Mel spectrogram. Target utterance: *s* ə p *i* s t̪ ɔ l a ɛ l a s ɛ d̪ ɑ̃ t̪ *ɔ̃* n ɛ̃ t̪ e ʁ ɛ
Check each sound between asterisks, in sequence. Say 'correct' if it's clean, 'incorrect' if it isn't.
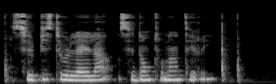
correct, correct, correct

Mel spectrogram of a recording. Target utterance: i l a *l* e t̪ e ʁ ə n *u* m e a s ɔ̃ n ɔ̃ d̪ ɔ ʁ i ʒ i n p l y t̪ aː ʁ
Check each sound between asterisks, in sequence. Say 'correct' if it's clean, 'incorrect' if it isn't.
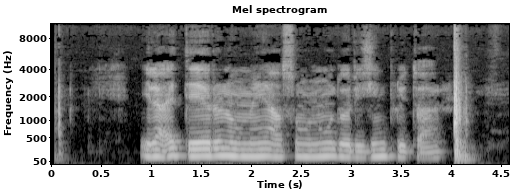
incorrect: none, incorrect: ɔ

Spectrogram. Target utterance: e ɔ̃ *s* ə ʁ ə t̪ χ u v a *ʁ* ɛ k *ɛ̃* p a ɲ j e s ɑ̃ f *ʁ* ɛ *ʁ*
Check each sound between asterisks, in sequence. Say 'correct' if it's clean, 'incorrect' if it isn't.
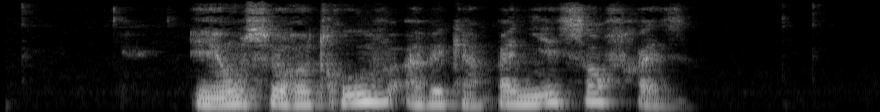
correct, incorrect: v, correct, incorrect: χ, incorrect: z

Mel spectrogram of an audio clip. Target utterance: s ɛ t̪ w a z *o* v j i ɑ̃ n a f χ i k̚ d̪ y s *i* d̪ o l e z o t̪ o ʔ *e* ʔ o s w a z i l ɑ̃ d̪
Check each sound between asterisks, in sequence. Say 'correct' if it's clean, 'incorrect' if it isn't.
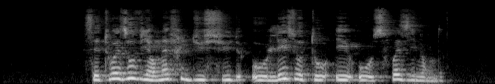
correct, incorrect: y, correct

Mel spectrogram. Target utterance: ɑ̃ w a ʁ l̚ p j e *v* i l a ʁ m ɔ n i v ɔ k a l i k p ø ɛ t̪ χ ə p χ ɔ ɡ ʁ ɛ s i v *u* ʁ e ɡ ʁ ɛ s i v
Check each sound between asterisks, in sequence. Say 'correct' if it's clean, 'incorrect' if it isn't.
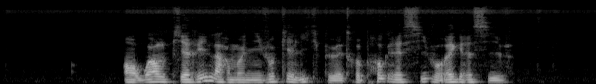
incorrect: ʁ, correct

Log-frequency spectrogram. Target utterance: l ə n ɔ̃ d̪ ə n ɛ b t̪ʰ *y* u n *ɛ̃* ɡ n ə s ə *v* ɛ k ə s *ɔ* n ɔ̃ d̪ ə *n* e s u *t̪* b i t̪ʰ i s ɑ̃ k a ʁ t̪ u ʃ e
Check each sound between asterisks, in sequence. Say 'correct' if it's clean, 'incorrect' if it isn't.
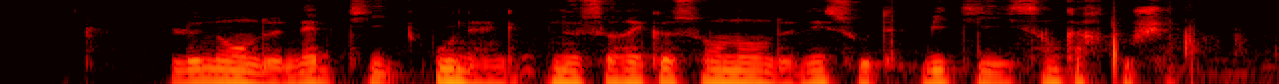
incorrect: i, correct, incorrect: ʁ, incorrect: ɔ̃, correct, correct

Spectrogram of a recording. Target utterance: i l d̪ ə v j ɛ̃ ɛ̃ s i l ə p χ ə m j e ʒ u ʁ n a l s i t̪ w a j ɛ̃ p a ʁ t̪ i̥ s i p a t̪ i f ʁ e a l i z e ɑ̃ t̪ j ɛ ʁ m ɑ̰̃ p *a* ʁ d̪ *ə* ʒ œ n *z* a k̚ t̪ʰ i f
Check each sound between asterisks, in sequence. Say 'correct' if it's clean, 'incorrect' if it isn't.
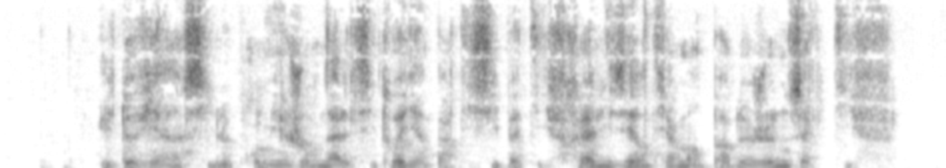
correct, correct, correct

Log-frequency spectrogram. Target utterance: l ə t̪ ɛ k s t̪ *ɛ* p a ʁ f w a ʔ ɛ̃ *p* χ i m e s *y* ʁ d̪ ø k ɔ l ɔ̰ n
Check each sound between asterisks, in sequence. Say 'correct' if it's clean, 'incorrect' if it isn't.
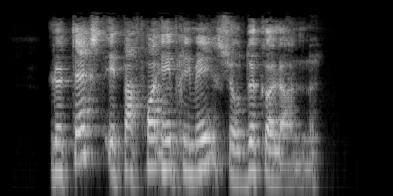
correct, correct, correct

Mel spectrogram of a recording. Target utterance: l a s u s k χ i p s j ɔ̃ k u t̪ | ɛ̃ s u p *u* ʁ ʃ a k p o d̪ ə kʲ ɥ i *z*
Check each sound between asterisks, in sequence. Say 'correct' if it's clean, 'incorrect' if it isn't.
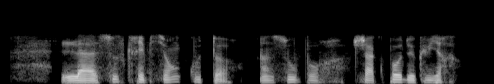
correct, incorrect: ʁ

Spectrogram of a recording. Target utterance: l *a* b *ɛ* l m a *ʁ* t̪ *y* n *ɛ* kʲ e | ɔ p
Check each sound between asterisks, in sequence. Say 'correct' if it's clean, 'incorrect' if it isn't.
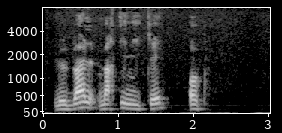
incorrect: ə, incorrect: a, correct, incorrect: i, incorrect: i

